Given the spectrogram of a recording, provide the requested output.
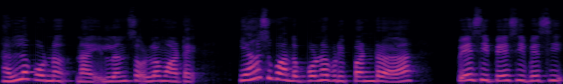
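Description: A woman's voice: fairly high pitch, moderate pace, a little mellow, lightly acted. A woman playing a young married man torn between his wife and his sister, who pleads and then accuses in an amateur family drama skit. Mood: bitter.

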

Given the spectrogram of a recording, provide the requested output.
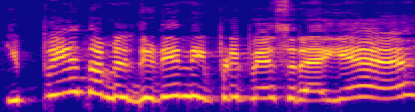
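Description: A woman's voice: very high voice, lively intonation, brisk, bright, forceful tone, heavily acted. A woman voicing a lovesick young village man who coaxes and pleads affectionately in a cartoon. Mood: pleading. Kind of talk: cartoon voice acting.

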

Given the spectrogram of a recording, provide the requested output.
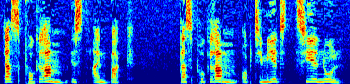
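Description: A woman voicing a rogue computer program, speaking slowly with formal, measured phrasing at an author reading. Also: a little high, bright, forceful tone. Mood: flat. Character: stiff literal-minded rogue computer program. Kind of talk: author reading a novel aloud.

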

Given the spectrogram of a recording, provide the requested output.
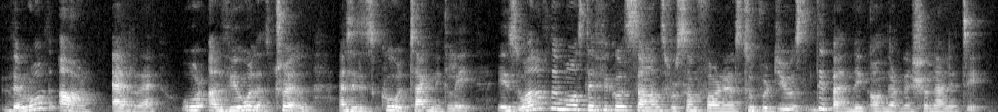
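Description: A woman's voice: medium pitch, normal speed, hardly any pauses. Italian-accented woman teaching rolled R exercises, roomy sound. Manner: demonstrates rolled R exercises, enunciating example words. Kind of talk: instructional pronunciation lesson. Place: indoor studio with plain backdrop.

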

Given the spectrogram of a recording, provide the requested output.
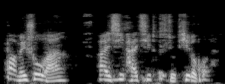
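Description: A man narrating a manga recap in a brisk, breathless scripted delivery. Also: high-pitched, slightly rough.

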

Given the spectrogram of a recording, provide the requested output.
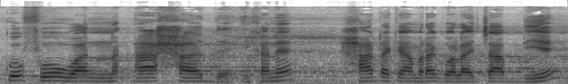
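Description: A man teaching Quran recitation, chanting verses slowly and melodically, then explaining pronunciation quickly in a Bangladeshi Bengali accent. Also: on the high side, steady tone, slight background noise. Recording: echoey reverberant room with faint background music.

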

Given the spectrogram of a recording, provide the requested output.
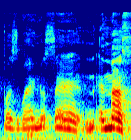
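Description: In a full character voice that is very high-pitched, gravelly and level, a man slowly plays a bossy young Mexican woman with a Mexican accent. She lectures her girlfriends in a brash, profane, scolding comic rant, full of sass and mocking quoted voices. It's recorded in a roomy, echoey space.

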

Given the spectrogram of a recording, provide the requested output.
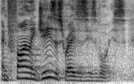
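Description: A man with a high voice delivers a sermon in a church. He speaks earnestly and with emphasis. He retells a story with a shifting pace. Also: lively intonation, normal speed. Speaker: guest preacher.

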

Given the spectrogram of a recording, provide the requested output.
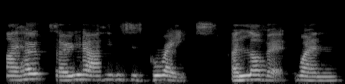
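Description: A woman author in her forties, originally from East Yorkshire, England, is being interviewed in a casual video-call chat, surrounded by bookshelves at home. Her voice is mid-range and steady at normal speed, carrying a mix of Yorkshire and Irish accents, and she laughs easily and sounds keen. The recording is dull and lo-fi.

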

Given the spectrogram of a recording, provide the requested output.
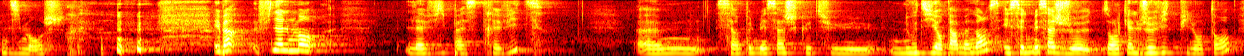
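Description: French woman in her 40s, talks slow and soft, giggles a lot, echoey hall. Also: mid-range voice. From France. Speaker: guest.

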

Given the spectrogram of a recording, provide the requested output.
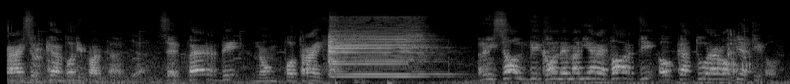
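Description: A man's voice: high-pitched, expressive, measured pace, pauses often, bright, forceful tone, breathy edge, no echo, faint music behind, full character voice. A man voicing a stern male video game announcer who gives battle instructions in a commanding, scripted way.

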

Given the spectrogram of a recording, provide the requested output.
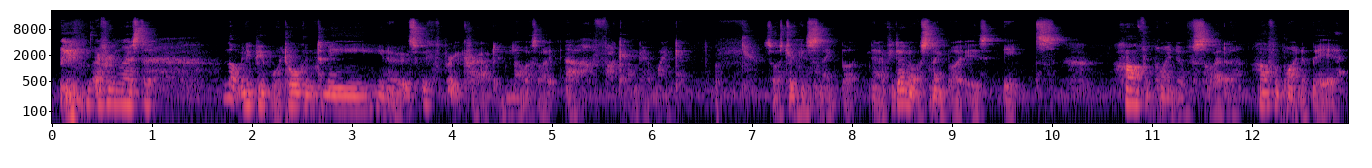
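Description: A tipsy man in his thirties telling a rambling ASMR story in a soft voice, chuckling often and slipping into half-whispers. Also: on the low side, gravelly. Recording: roomy echo, faint background hiss.

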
